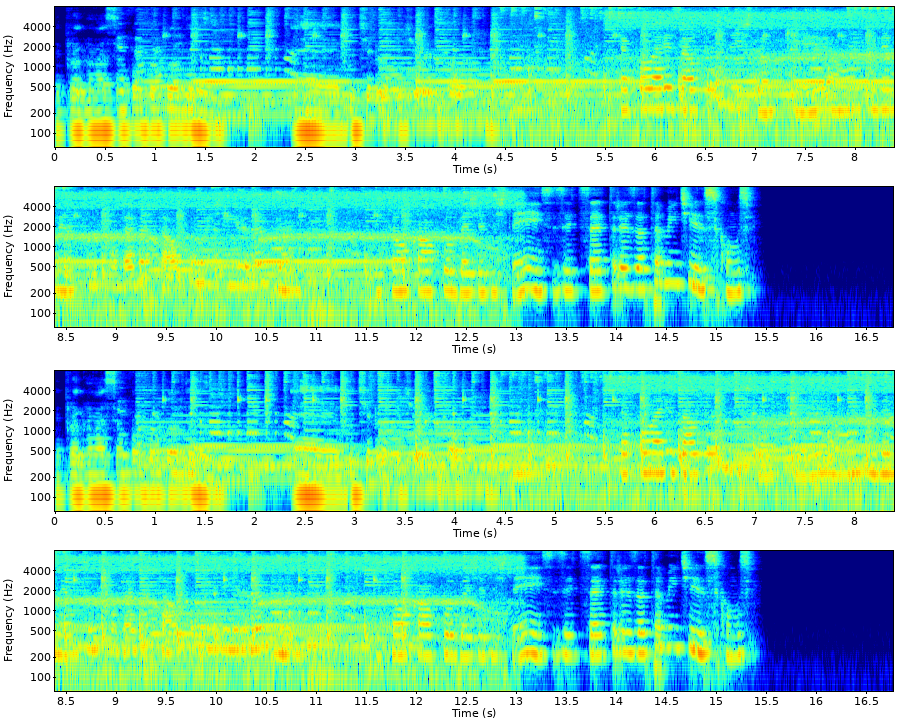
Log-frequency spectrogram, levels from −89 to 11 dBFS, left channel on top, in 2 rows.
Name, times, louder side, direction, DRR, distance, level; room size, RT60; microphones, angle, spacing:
voice 1, 0.0-1.7 2.3-4.4, equal, 35° right, 1.0 m, -24 dB
voice 2, 0.6-1.4 5.6-10.9 11.7-15.4, left 1 dB, 75° left, 1.9 m, -25 dB
sound 1, 0.8-12.0, right 1 dB, 75° right, 1.1 m, -26 dB
sound 2, 4.4-12.9, left 2 dB, 20° left, 0.9 m, -31 dB
sound 3, 5.5-13.1, right 1 dB, 5° right, 0.4 m, -32 dB
4.6 x 3.5 x 3.1 m
head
